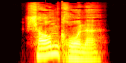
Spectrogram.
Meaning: the head (foamy layer) forming on beer (or, rarely, other carbonated beverages)
- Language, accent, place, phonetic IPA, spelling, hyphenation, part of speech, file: German, Germany, Berlin, [ˈʃaʊ̯mˌkʁoːnə], Schaumkrone, Schaum‧kro‧ne, noun, De-Schaumkrone.ogg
